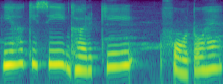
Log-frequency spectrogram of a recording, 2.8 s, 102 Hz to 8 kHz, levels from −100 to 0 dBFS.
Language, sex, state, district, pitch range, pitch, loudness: Hindi, female, Himachal Pradesh, Shimla, 215-290 Hz, 260 Hz, -15 LUFS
